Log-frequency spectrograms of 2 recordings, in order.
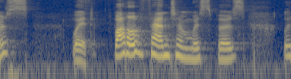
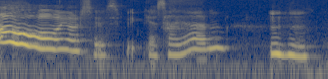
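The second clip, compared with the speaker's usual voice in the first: put-on very high-pitched elderly woman voice; 10 semitones higher than usual. Playing a shopkeeper being told she seems like a nice old lady: old lady character voice. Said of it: "you seem like a nice old lady".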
